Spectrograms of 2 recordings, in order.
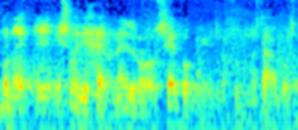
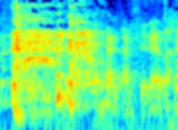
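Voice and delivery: laughing; 10 semitones higher, 9 dB louder than usual. Real, not acted. Laughing at the irony.

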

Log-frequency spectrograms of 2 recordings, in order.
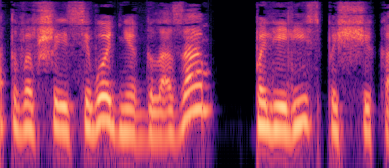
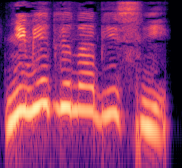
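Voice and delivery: high-pitched urgent order; shouted demand; 7 semitones higher, 4 dB louder than usual. A narrator's reading. Woman demanding an explanation by phone, crying out. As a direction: demand it at once, voice raised. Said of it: "закричала я".

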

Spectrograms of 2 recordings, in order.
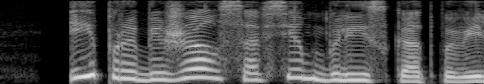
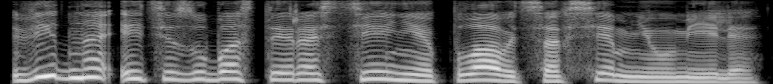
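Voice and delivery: ordinary delivery

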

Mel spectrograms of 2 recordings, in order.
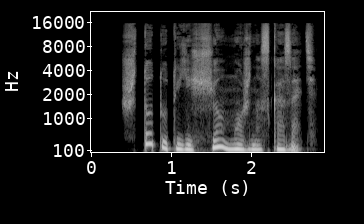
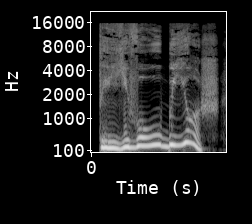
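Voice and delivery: high, drawn-out alarmed cry; shouted; 8 semitones higher, 4 dB louder, slower than usual. A narrator's reading. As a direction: cry out in alarm, pitch well up. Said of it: "прокричала Ганория". (крик, высоко и протяжно)

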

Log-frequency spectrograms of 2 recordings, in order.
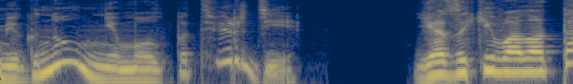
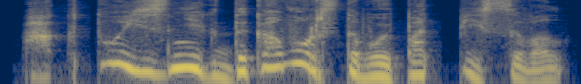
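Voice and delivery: usual speaking voice

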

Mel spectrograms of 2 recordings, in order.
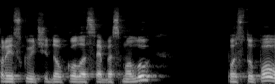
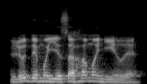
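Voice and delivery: plain reading voice

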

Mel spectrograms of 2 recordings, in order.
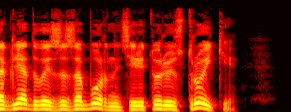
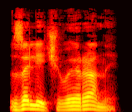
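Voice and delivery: ordinary delivery, nothing marked

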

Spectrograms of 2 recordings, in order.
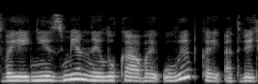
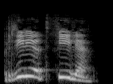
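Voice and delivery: high, delighted hello; joyful greeting; 8 semitones higher than usual. A narrator's reading. Changeling greets Philipp from the pit, joyful. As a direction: greet a friend brightly from afar. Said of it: "радостно поздоровался подменыш".

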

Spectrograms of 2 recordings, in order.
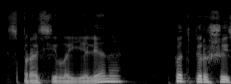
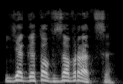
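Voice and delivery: high, loud, abrupt exclamation; agitated outburst; 12 semitones higher, 8 dB louder than usual. A narrator's reading. Shubin abruptly ends the quarrel with Elena, agitated. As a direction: blurt it out and break off.

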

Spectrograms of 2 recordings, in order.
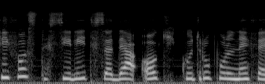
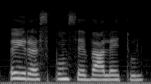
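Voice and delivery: ordinary delivery, nothing marked

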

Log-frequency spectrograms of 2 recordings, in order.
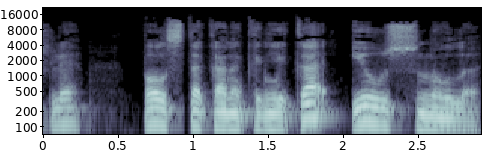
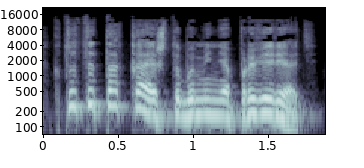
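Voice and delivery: much higher indignant attack; going on the attack; 9 semitones higher than usual. A narrator's reading. Girl counterattacks the nanny, high and indignant. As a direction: turn the tables and go at her. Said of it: "сама ринулась в атаку".

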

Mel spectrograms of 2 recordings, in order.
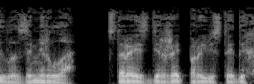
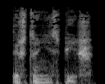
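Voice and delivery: soft hushed question; whisper; 9 dB quieter than usual. A narrator's reading. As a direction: whisper it in the dark. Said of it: "спросил Курт шёпотом".

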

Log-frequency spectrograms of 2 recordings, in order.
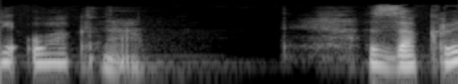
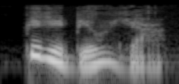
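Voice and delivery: plain reading voice

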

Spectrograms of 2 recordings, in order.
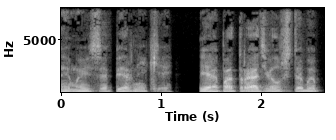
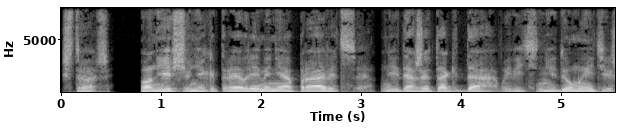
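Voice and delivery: ordinary delivery, nothing marked

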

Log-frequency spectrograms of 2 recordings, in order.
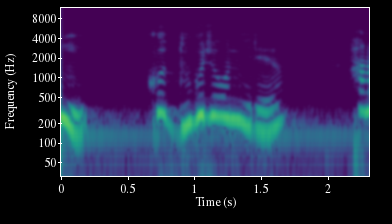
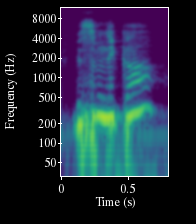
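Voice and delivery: louder call; 5 semitones higher, 10 dB louder than usual. Real, not acted. Preacher calling out louder after the crowd stays silent. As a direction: call it out louder, demanding an answer. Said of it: "이렇게 대답이 없어요".

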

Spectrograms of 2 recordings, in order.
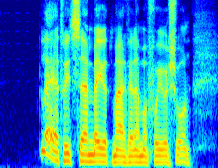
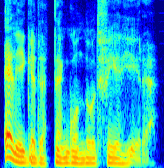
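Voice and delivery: ordinary delivery

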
